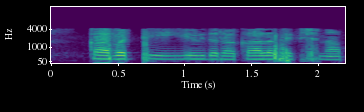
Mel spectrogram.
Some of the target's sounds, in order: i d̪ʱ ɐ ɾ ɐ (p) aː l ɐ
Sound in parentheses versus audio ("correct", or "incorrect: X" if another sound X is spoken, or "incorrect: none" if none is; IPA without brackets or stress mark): incorrect: k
